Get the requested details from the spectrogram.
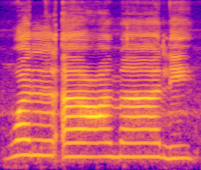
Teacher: عین وہ حلق سے ادا کرنا ہے، لام کو نہیں کھینچنا۔ اعمالی اس طرح سے نہیں پڑھنا، اعمالی۔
